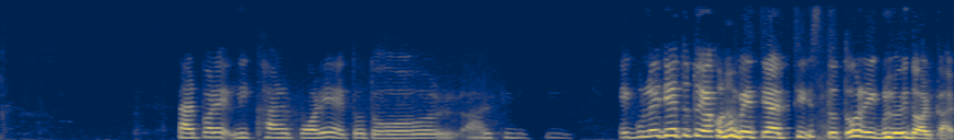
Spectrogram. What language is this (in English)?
Bangla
